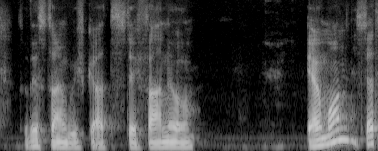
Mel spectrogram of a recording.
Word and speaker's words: Stefano Ermon: So this time we've got Stefano Ermon. Is that how you pronounce it?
